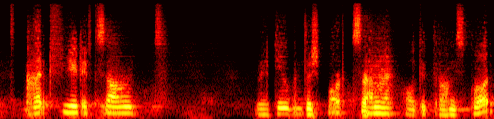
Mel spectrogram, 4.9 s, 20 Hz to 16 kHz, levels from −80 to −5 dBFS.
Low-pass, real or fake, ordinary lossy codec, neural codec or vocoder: 14.4 kHz; fake; none; codec, 44.1 kHz, 0.9 kbps, DAC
